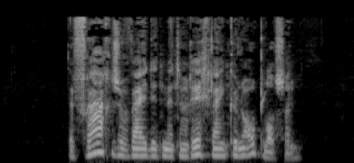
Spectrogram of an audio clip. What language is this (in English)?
Dutch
